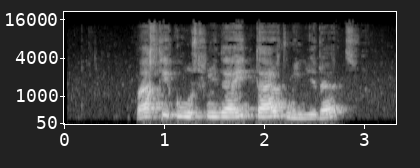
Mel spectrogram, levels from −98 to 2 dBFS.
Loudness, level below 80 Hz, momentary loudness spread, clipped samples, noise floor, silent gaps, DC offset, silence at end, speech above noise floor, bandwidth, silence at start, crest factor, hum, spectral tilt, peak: -18 LUFS; -66 dBFS; 7 LU; under 0.1%; -60 dBFS; none; under 0.1%; 0.45 s; 43 dB; 15 kHz; 0.75 s; 16 dB; none; -3 dB/octave; -2 dBFS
